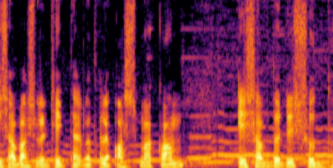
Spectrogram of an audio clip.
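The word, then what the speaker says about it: অস্মাকম্: দিয়েছি যেটি আমরা জানি দন্তস থাকলে তার উচ্চারণ সর্বদায় ছ এর মত উচ্চারণ করতে হয় ফলে আমি এখানে দেখো দন্তস এর পরিবর্তে ছ লিখেছি আর বাকি সব আসলে ঠিক থাকলো তাহলে অস্মাকম এই শব্দটির শুদ্ধ উচ্চারণ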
